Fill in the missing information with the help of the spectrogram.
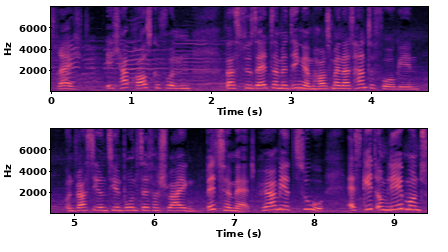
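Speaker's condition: No condition

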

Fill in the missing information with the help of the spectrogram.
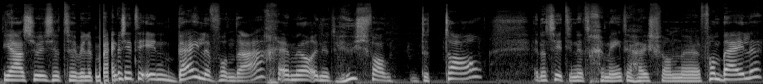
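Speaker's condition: No condition

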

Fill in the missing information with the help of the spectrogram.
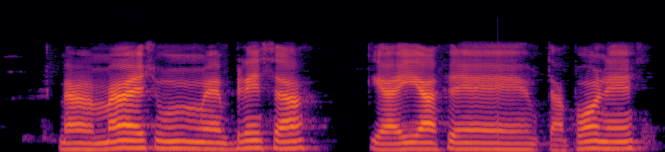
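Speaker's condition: Down syndrome

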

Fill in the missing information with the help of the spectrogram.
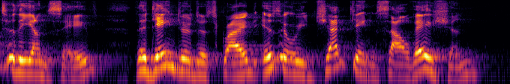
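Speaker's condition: ALS; talks funny, speech sounds abnormal

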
